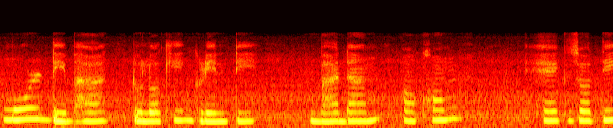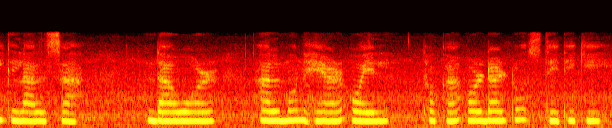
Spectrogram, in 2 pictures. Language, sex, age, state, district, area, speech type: Assamese, female, 30-45, Assam, Golaghat, urban, read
